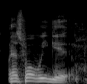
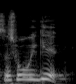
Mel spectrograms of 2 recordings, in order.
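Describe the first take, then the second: First: Said in the usual way. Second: High, sarcastic jab; mock your own team; bitter sneer. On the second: Real, not acted. Fan sneering at his team's loss, pitched high.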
